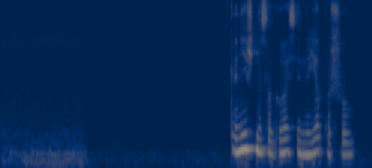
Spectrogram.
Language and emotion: Russian, neutral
